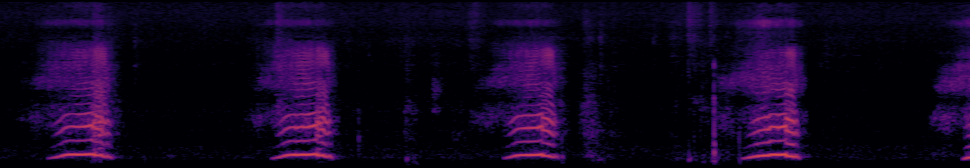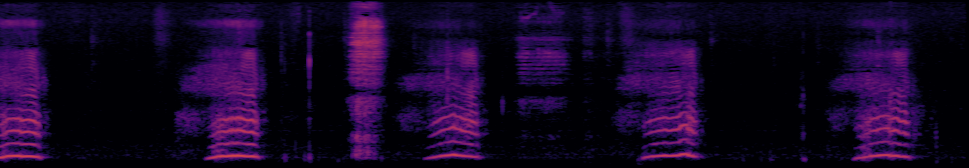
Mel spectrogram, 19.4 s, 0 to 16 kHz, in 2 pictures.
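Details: About 9-year-old female cat asleep: regular, tonal, whistly sounds on each breath, about 27 a minute, in a quiet room; snoring.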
